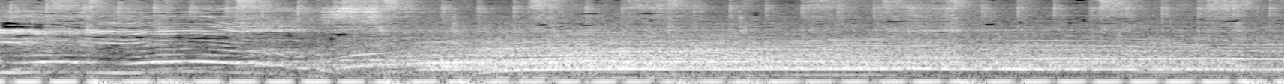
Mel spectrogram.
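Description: Indie rock band playing live over a steady, evenly pulsing bass-and-drum beat. Above it a melody line settles into one long held note from about a second in until near the end.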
